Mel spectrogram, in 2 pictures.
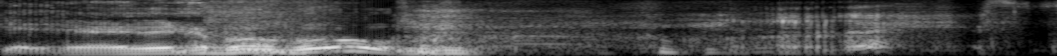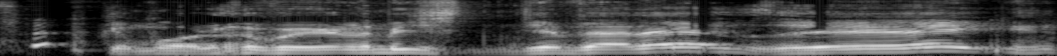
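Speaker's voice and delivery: high-pitched cartoon bear voice. Joking around about cartoon characters, doing a Yogi Bear voice. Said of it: "But Yogi".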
